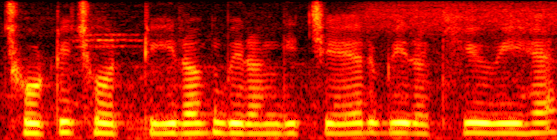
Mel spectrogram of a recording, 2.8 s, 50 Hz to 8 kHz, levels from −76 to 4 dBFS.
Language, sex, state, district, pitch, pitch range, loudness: Hindi, female, Rajasthan, Bikaner, 205 Hz, 205-210 Hz, -15 LUFS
